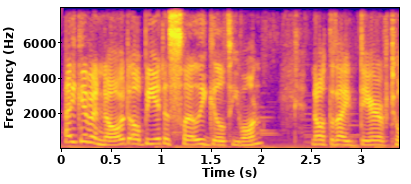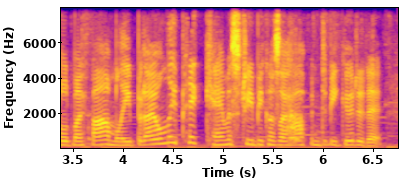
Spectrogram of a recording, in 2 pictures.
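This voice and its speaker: A woman's voice: a little high, fast. A woman streaming a game, chatting expressively and reading the story text aloud. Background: faint music.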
